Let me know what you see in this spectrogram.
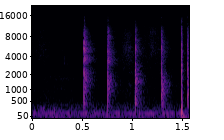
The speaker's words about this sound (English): Slow clap. Congrats.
